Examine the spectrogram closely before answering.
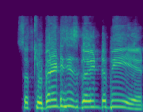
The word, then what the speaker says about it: Kubernetes: commit guys listen here the pronunciation is exactly kubernetes what is the pronunciation but depends upon the accent sometime R should be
